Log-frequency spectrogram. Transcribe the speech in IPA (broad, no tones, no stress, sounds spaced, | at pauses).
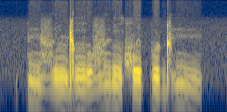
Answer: p y v ʉ n ɖ ʊ ŋ ɾ ʊ v ʉ ŋ χʷ e p u ɖʱ y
